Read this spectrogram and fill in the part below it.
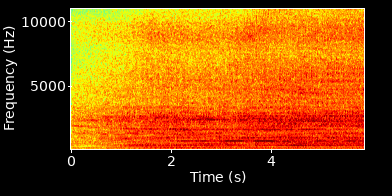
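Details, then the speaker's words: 2000 Toyota Camry engine after new timing belt, EGR solenoid, coolant hose, cam plug and oil pump gasket repairs; smooth even note swelling as revved, no tapping, slapping or whine, the earlier noise gone, running healthy. "it's a lot better [Music] ran like a kitten beautiful"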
